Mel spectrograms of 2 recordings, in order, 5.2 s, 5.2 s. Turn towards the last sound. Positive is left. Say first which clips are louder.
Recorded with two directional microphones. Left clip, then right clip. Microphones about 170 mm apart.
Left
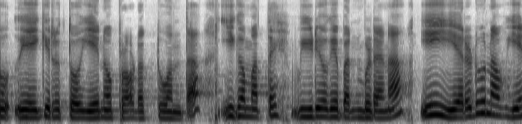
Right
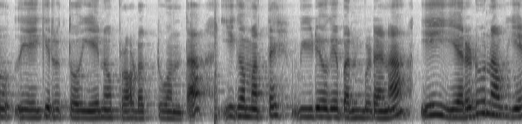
# left 8 dB
turn(degrees=40)  # may be behind; listen again after turning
